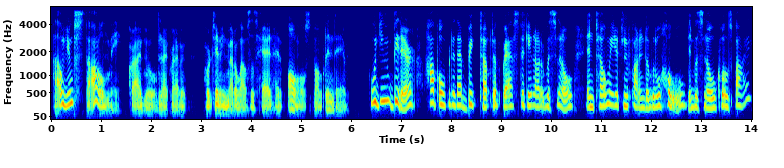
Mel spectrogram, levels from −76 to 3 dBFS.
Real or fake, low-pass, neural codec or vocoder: fake; 5.4 kHz; autoencoder, 44.1 kHz, a latent of 192 numbers a frame, MeloTTS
